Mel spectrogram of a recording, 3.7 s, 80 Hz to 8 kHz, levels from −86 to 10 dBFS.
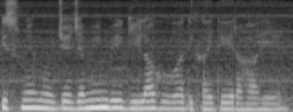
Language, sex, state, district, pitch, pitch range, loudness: Hindi, female, Arunachal Pradesh, Papum Pare, 180 Hz, 165-195 Hz, -13 LUFS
